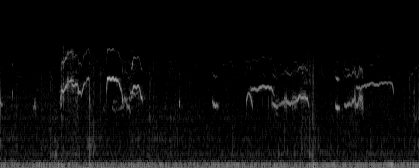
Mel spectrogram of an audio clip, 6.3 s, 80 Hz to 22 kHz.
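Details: Eurasian kestrel pair mating on the nest box rim inside a water tower, February 2018: sharp high whistled notes, then drawn-out level whistles repeated every second or so, with a constant low background drone.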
